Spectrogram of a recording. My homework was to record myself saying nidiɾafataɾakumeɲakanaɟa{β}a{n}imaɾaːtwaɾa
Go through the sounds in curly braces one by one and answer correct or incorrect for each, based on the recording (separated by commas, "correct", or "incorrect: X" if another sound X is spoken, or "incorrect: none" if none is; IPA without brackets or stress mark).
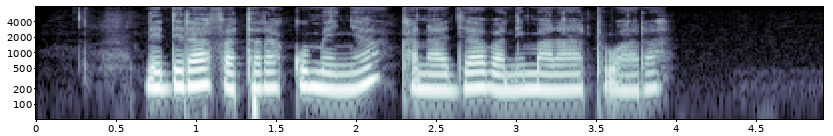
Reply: correct, correct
